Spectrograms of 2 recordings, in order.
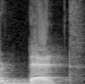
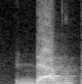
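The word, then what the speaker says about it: debt: आप कहते हो डेट, डेब्ट नहीं कहते।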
